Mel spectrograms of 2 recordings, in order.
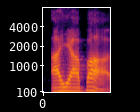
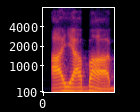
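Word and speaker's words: איבה: It says here in verse 15, and I will put enmity, ayaba. I'm saying it from the Israeli, or not the Israeli, but the ancient Hebrew pronunciation. And I will put enmity, ayaba, between thee and the woman, and between thy seed and her seed.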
